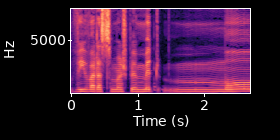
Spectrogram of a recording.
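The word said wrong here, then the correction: Monetotschka (Монеточка): Wie spricht man das äh, richtig aus? Monetotschka. Monetotschka, okay.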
